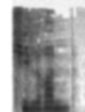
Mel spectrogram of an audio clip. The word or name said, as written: kildren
